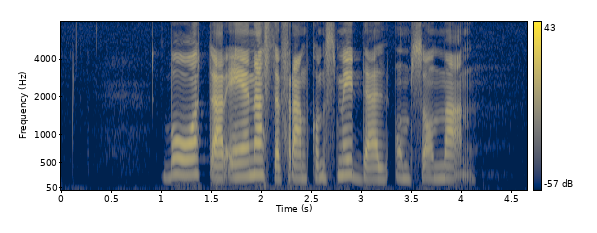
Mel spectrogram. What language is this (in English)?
Norwegian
